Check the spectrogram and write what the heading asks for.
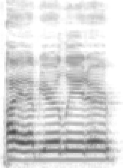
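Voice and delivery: robotic overlord greeting the troops; mock alien leader. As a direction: play a pompous leader from outer space. Alien leader bit to viewers.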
